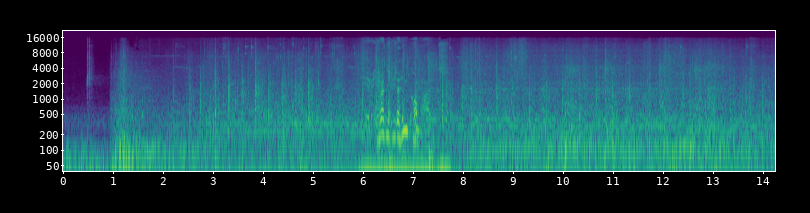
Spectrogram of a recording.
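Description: Footsteps crunch quickly over gravel and dry ground.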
